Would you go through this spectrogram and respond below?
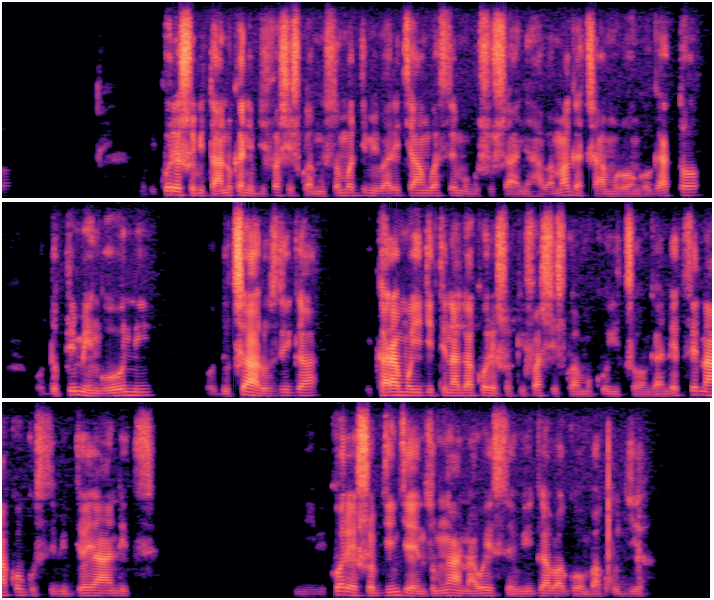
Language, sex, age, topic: Kinyarwanda, male, 25-35, education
